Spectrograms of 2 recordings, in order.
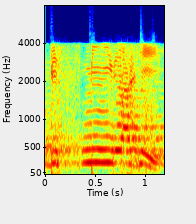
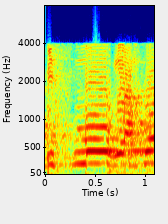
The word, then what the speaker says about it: Bismillahi: Tapi kenapa bacanya ini Bismillahi, bukan Bismillahu atau Bismillahu? Kenapa Bismillahi?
